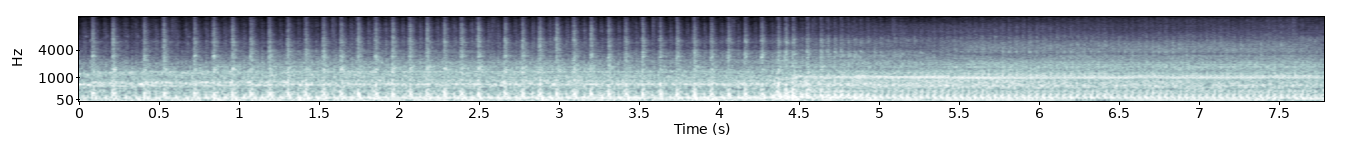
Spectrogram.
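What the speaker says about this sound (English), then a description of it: "The motor will start." The MegaMax pony motor, a small engine, runs with a steady loud close-up chug, and partway through its pitch and load shift and it settles into a smoother, steady running drone.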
